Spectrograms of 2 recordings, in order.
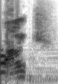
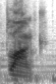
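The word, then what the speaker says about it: blanc: specific kind of wine wait wait it's not blank yeah it's blunk yeah i gotta add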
